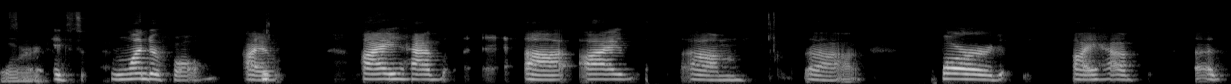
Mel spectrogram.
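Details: Real aphasia in an aphasia support group participant speaking conversationally, with hesitations and word-finding pauses; aphasia.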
